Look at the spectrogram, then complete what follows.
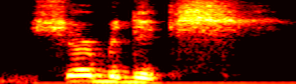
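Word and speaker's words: Charybdis: of shower oh dear c-h-a-r-y-p-d-i-s if you can pronounce that sherbetix that's it that's it Well Done yep yeah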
